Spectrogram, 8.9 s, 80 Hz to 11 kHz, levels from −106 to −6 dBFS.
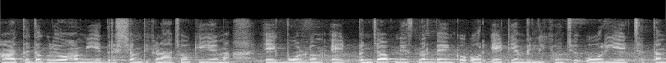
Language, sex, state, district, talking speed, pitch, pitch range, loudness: Garhwali, female, Uttarakhand, Tehri Garhwal, 170 wpm, 230 Hz, 225-235 Hz, -18 LUFS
